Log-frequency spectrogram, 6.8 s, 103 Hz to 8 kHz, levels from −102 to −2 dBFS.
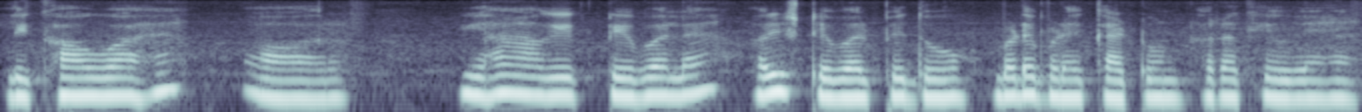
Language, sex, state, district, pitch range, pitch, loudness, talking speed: Hindi, female, Bihar, Kaimur, 180-200 Hz, 190 Hz, -19 LUFS, 175 wpm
